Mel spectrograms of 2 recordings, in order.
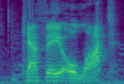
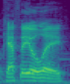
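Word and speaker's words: café au lait: Thank you to someone who commented in my comments for the last video, because I kept on saying Cafe au Lot, I think I said, but no, Cafe au Lait.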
